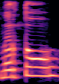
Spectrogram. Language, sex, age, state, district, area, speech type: Malayalam, female, 30-45, Kerala, Wayanad, rural, read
